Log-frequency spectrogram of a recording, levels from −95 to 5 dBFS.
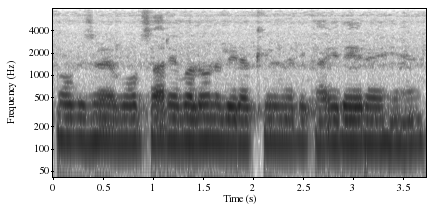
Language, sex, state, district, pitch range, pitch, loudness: Hindi, male, Haryana, Rohtak, 125-130 Hz, 125 Hz, -15 LUFS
